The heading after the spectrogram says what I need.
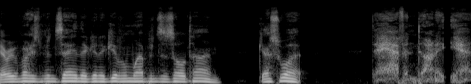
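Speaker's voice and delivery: hushed whisper under the breath throughout. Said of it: "why are you going yin yang twins?".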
